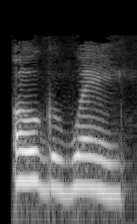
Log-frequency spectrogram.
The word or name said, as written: ogooue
